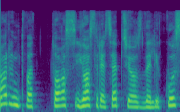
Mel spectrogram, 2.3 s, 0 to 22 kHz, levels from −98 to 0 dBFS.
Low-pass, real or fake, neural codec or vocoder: 14.4 kHz; fake; vocoder, 44.1 kHz, 128 mel bands every 512 samples, BigVGAN v2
